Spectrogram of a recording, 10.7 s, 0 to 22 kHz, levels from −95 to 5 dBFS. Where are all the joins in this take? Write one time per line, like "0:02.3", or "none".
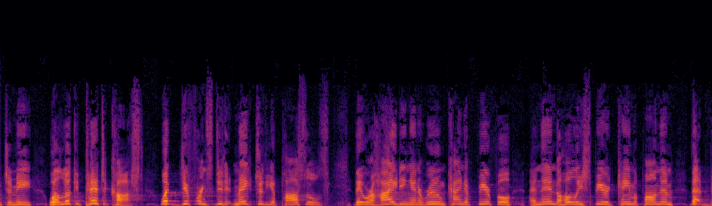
none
